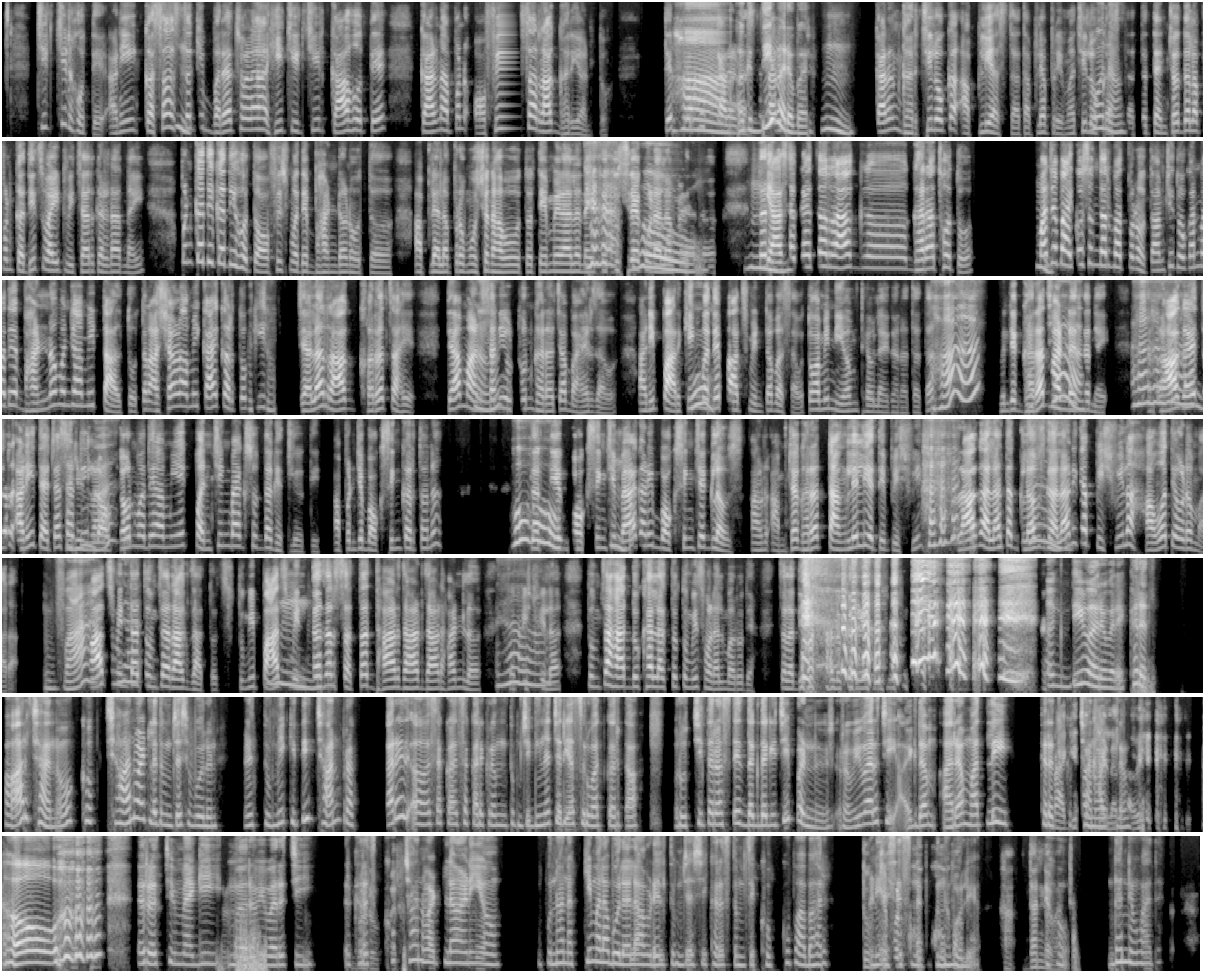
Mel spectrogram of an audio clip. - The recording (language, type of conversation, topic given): Marathi, podcast, तुमच्या घरात सकाळचा कार्यक्रम कसा असतो?
- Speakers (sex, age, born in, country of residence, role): female, 30-34, India, India, host; male, 45-49, India, India, guest
- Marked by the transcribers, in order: tapping; other background noise; put-on voice: "अगदी बरोबर"; chuckle; drawn out: "हो"; surprised: "ओ!"; anticipating: "हां"; chuckle; unintelligible speech; laughing while speaking: "चला दिवस चालू करूया, म्हणून"; giggle; laugh; chuckle; other noise; chuckle; laugh; wind; unintelligible speech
